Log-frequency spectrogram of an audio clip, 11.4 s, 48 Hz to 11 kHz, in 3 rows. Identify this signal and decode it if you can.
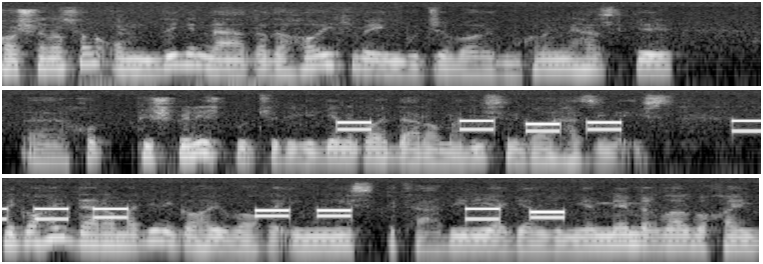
DTMF, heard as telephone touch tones, dialled by hand, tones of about 170 ms. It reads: 8 948 669 00 67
